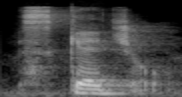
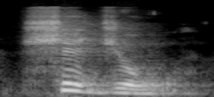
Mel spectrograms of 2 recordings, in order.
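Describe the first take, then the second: First: It is said in an American English accent. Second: It is said in a British English accent. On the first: "And in American English, schedule" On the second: "In British English is schedule"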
